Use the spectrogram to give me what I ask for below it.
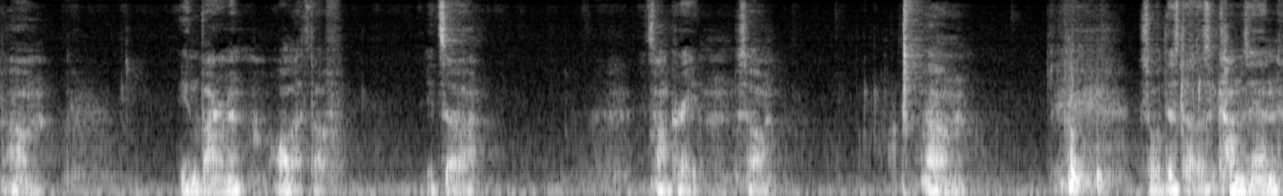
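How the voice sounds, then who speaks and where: A man's voice: extremely low pitch, creaky, echoey room, slight background noise. A man talking casually in a home fitness vlog, rambling with fillers. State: out of breath after sprints. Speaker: fitness vlogger. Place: at home, kids asleep nearby.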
